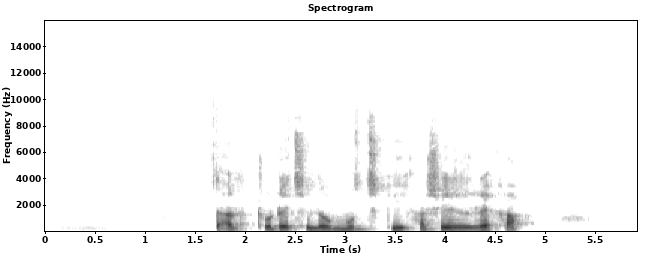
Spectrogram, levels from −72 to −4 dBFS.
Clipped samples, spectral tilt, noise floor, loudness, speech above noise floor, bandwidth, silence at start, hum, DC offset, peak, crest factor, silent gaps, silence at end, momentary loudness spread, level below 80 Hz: under 0.1%; -5.5 dB/octave; -82 dBFS; -28 LUFS; 55 dB; 9.2 kHz; 1.7 s; none; under 0.1%; -8 dBFS; 24 dB; none; 1.15 s; 8 LU; -70 dBFS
